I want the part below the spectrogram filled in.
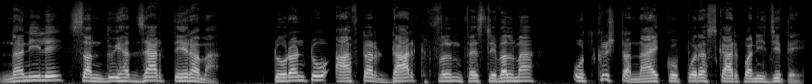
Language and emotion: Nepali, neutral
